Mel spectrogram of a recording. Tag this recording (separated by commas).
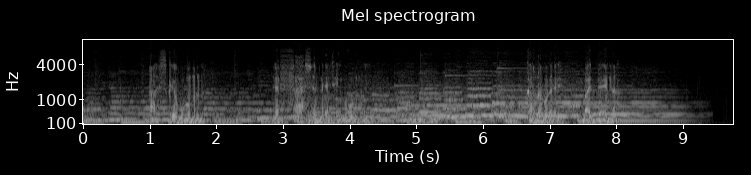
Speech, Music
